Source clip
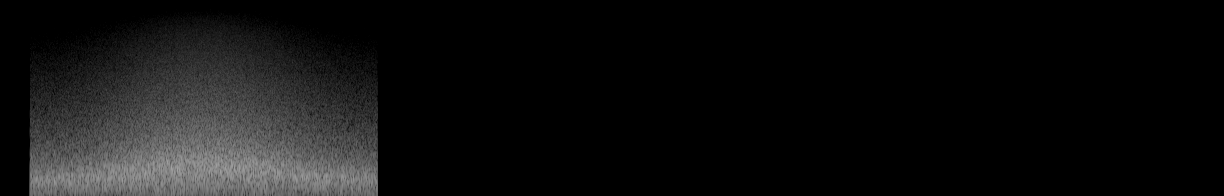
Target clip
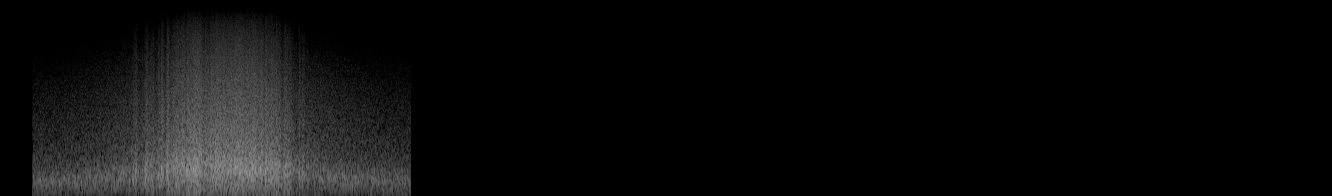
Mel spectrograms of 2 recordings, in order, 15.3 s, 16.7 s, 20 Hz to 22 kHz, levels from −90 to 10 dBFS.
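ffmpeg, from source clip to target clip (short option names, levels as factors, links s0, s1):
-af "asetrate=40517,aresample=44100,agate=range=0.282:threshold=0.0355:ratio=16:detection=peak,tiltshelf=f=1400:g=-6.5"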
